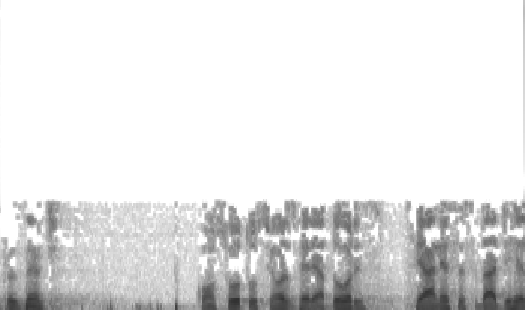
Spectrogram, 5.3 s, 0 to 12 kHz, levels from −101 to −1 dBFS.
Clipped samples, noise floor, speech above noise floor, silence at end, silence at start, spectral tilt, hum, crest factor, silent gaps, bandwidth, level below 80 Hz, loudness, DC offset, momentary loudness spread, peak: under 0.1%; -52 dBFS; 24 dB; 0 s; 0 s; -11 dB/octave; none; 18 dB; none; 4.4 kHz; -62 dBFS; -29 LUFS; under 0.1%; 16 LU; -12 dBFS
